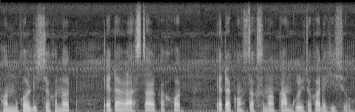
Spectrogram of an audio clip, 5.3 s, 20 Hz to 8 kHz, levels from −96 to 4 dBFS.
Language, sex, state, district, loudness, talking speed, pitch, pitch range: Assamese, male, Assam, Hailakandi, -20 LUFS, 135 wpm, 105 Hz, 100-115 Hz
